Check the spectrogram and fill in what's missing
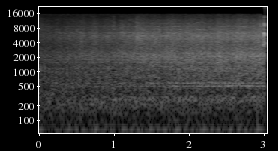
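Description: A train rolling on rails in Train Simulator 2017 on the Miami to West Palm Beach route, backing through a road crossing, gives a steady, loud, broadband rumble that stays even throughout.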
